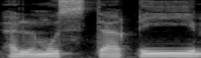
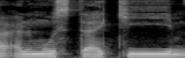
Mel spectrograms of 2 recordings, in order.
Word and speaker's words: المستقيم: une kasra ici, donc il faut bien prononcer le qaf emphatique. Ce n'est pas la lettre kaf, mais c'est la lettre qaf, d'accord? Donc on dit al-mustaqim et non pas al-mustaqim, d'accord?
